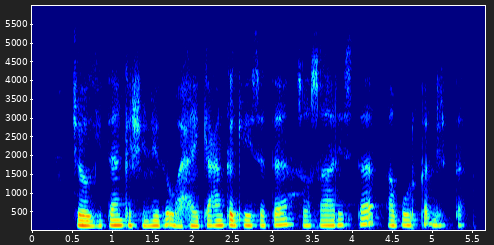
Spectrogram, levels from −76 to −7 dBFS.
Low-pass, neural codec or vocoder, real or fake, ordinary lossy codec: 5.4 kHz; none; real; none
